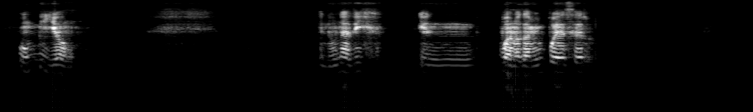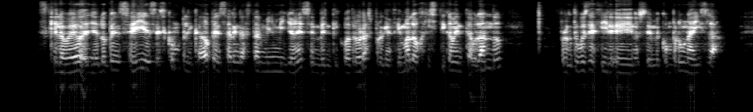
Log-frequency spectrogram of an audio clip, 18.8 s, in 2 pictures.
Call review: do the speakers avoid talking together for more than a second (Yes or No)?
Yes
